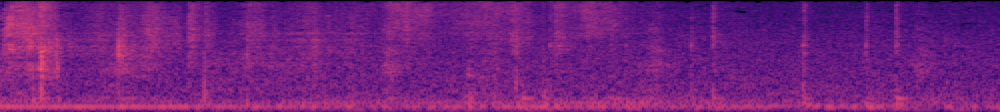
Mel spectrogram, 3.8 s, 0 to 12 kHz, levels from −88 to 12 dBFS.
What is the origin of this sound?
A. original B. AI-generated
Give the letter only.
A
